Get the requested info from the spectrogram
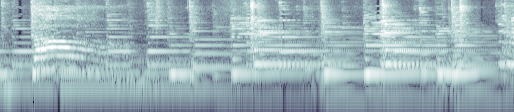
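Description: Plucked strings of a large Ukrainian kobza-type lute playing an instrumental passage between sung lines, with repeated strummed strokes over held notes. A short sung note is heard near the start.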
